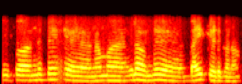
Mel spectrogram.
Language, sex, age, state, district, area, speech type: Tamil, male, 18-30, Tamil Nadu, Sivaganga, rural, conversation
